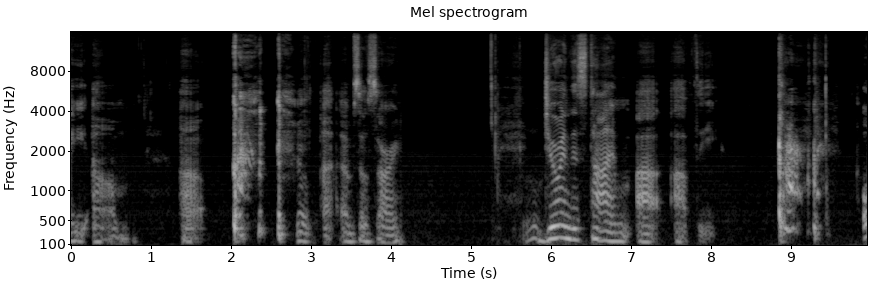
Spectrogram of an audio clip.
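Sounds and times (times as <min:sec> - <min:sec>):
speech: 0:00.0 - 0:04.2, 0:05.2 - 0:08.1
person coughing: 0:02.0 - 0:03.0, 0:08.8 - 0:09.6.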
